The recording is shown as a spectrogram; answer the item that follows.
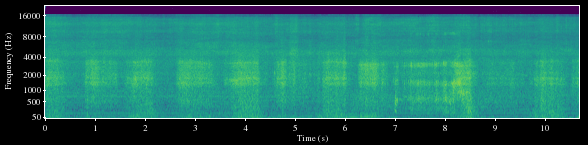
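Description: High-pressure jet wash lance spraying water onto a motorcycle, the hiss swelling and fading about once a second as the jet sweeps across the bike, over a steady low hum.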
